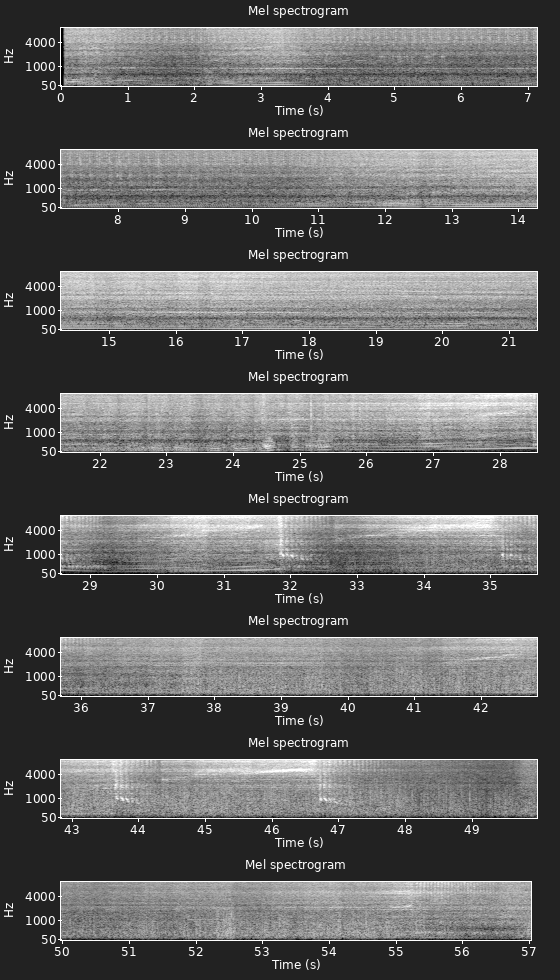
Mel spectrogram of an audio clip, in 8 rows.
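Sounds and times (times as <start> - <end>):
race car engine revving: 0.0 - 50.0, 51.1 - 57.0
sharp crack: 42.0 - 47.8.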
